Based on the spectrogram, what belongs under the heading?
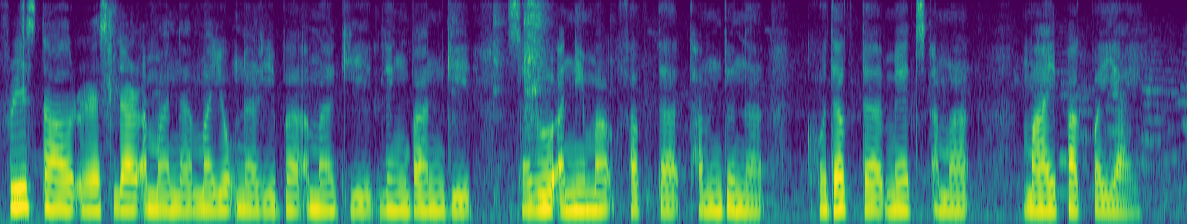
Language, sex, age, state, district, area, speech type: Manipuri, female, 30-45, Manipur, Chandel, rural, read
